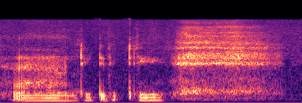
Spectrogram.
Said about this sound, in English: Yeah, I'm breathing deeply. That's not a good sound, really.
